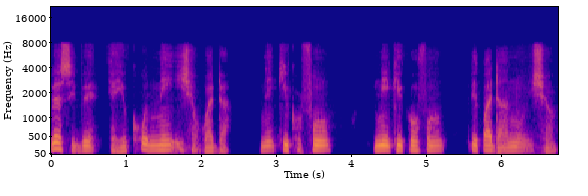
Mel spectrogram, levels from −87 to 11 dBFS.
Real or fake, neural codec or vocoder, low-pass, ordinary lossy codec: fake; codec, 16 kHz, 0.5 kbps, X-Codec, HuBERT features, trained on LibriSpeech; none; none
